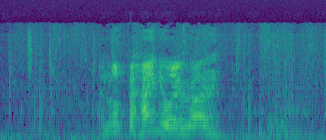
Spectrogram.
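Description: A young man wails loudly in a wavering voice, close to a microphone.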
